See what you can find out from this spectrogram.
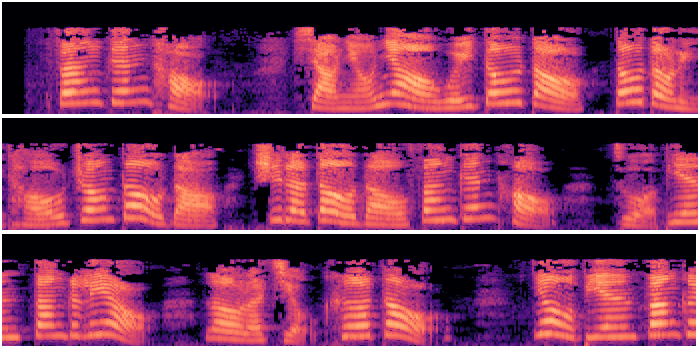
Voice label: chinese tongue twister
